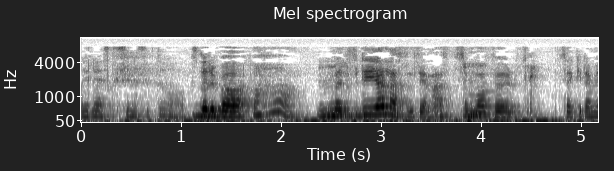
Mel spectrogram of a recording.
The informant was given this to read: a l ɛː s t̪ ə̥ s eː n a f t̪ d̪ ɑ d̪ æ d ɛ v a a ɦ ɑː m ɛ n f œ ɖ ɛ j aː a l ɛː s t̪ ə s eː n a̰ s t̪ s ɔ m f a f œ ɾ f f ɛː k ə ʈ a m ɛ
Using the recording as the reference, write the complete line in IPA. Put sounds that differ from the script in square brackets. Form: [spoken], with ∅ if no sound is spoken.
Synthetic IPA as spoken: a l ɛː s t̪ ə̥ s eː n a [s] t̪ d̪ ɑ d̪ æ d ɛ v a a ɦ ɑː m ɛ n f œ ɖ ɛ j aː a l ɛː s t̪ ə s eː n a̰ s t̪ s ɔ m [v] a f œ ɾ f [s] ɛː k ə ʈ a m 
